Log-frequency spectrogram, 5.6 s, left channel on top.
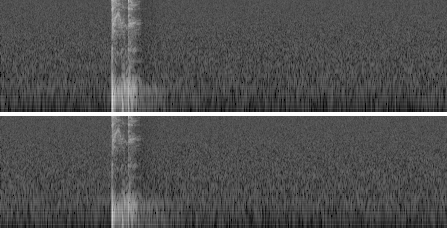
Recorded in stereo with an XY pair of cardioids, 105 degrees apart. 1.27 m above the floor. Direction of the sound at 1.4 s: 30° left.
